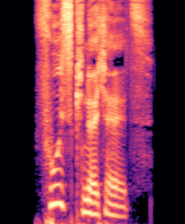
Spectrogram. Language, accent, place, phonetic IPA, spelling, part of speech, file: German, Germany, Berlin, [ˈfuːsˌknœçl̩s], Fußknöchels, noun, De-Fußknöchels.ogg
- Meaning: genitive of Fußknöchel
